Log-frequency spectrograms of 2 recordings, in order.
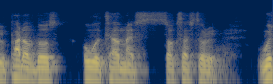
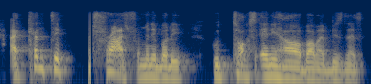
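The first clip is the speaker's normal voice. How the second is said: ordinary delivery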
